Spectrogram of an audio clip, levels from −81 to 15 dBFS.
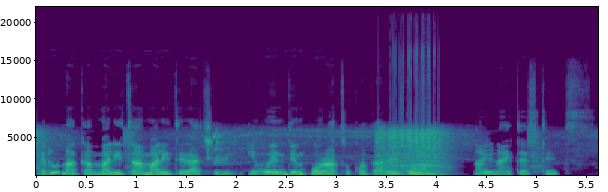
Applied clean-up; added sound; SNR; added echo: none; Drill; 11 dB; none.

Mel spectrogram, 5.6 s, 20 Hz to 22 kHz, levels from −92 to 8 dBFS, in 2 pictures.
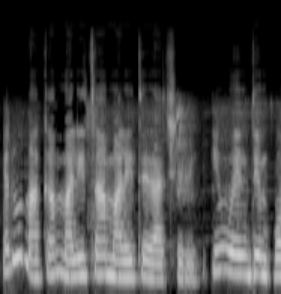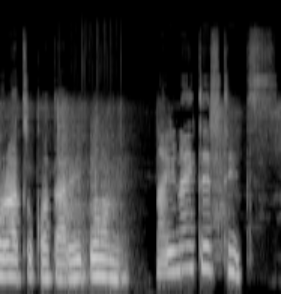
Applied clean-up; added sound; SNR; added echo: neural mask model RNNoise.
